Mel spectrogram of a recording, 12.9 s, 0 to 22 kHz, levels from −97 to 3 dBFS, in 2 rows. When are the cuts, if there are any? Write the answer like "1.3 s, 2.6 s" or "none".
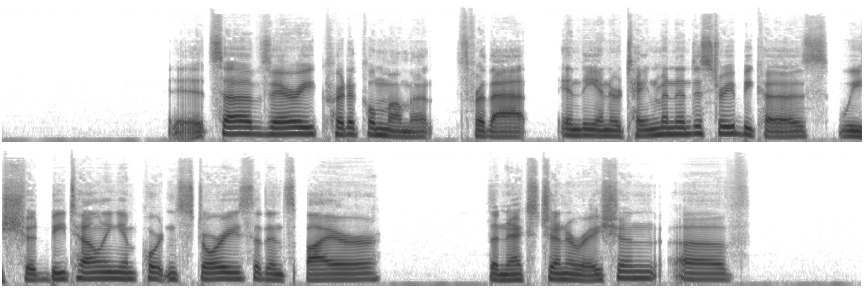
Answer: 3.4 s, 6.2 s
